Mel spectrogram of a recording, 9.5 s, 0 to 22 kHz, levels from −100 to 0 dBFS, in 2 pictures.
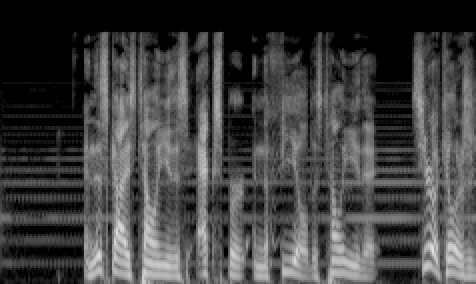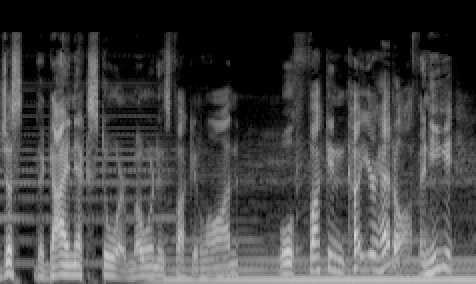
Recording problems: background music; loud; throughout; 9 dB below the speech

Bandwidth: 13.5 kHz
